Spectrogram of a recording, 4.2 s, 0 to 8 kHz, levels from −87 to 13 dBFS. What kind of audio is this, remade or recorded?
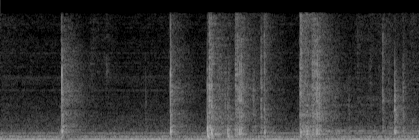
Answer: recorded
